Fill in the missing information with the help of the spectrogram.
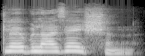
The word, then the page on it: globalization: British English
